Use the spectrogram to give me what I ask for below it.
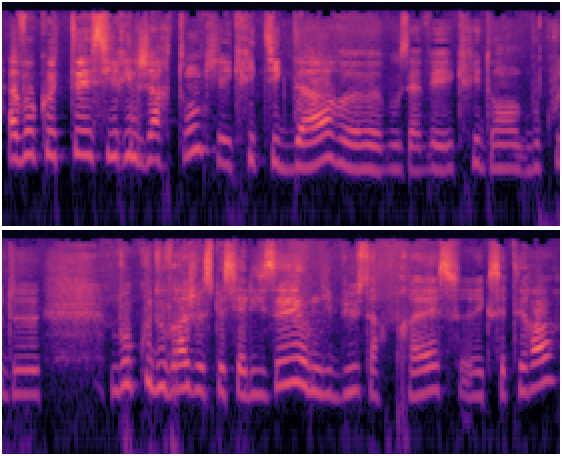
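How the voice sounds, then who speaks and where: Woman, radio host, panel discussion, measured delivery, mellow tone. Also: medium pitch. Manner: measured, introducing guests one by one.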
